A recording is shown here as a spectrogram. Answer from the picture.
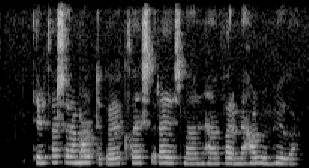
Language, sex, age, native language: Icelandic, female, 12, Icelandic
